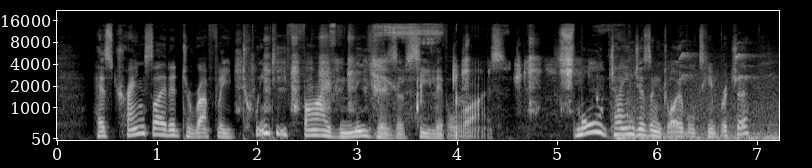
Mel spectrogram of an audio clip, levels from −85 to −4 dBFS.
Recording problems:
animal sounds; loud; from 2 s on; 5 dB below the speech

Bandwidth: 14.5 kHz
